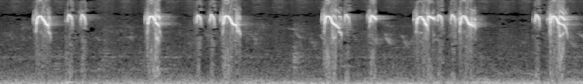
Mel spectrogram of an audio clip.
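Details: Sunbird chicks' calls used as a lure to trap birds: sharp, very high chirps with quick up-down inflections, given singly or in tight bursts of two to four, spaced roughly every half-second to second.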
